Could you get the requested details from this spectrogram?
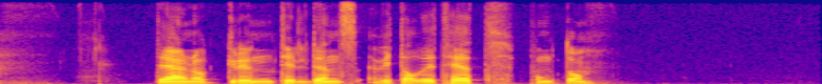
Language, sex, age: Norwegian, male, 32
